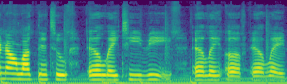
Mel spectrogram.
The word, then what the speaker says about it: ELA: LA of LA, pronounced like LA like this city.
